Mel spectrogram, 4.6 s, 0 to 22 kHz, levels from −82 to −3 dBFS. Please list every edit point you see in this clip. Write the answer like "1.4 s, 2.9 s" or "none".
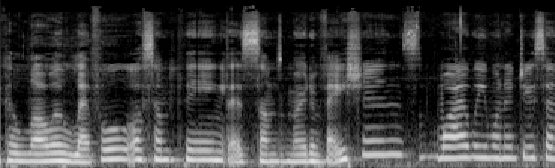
1.9 s, 2.3 s, 3.5 s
